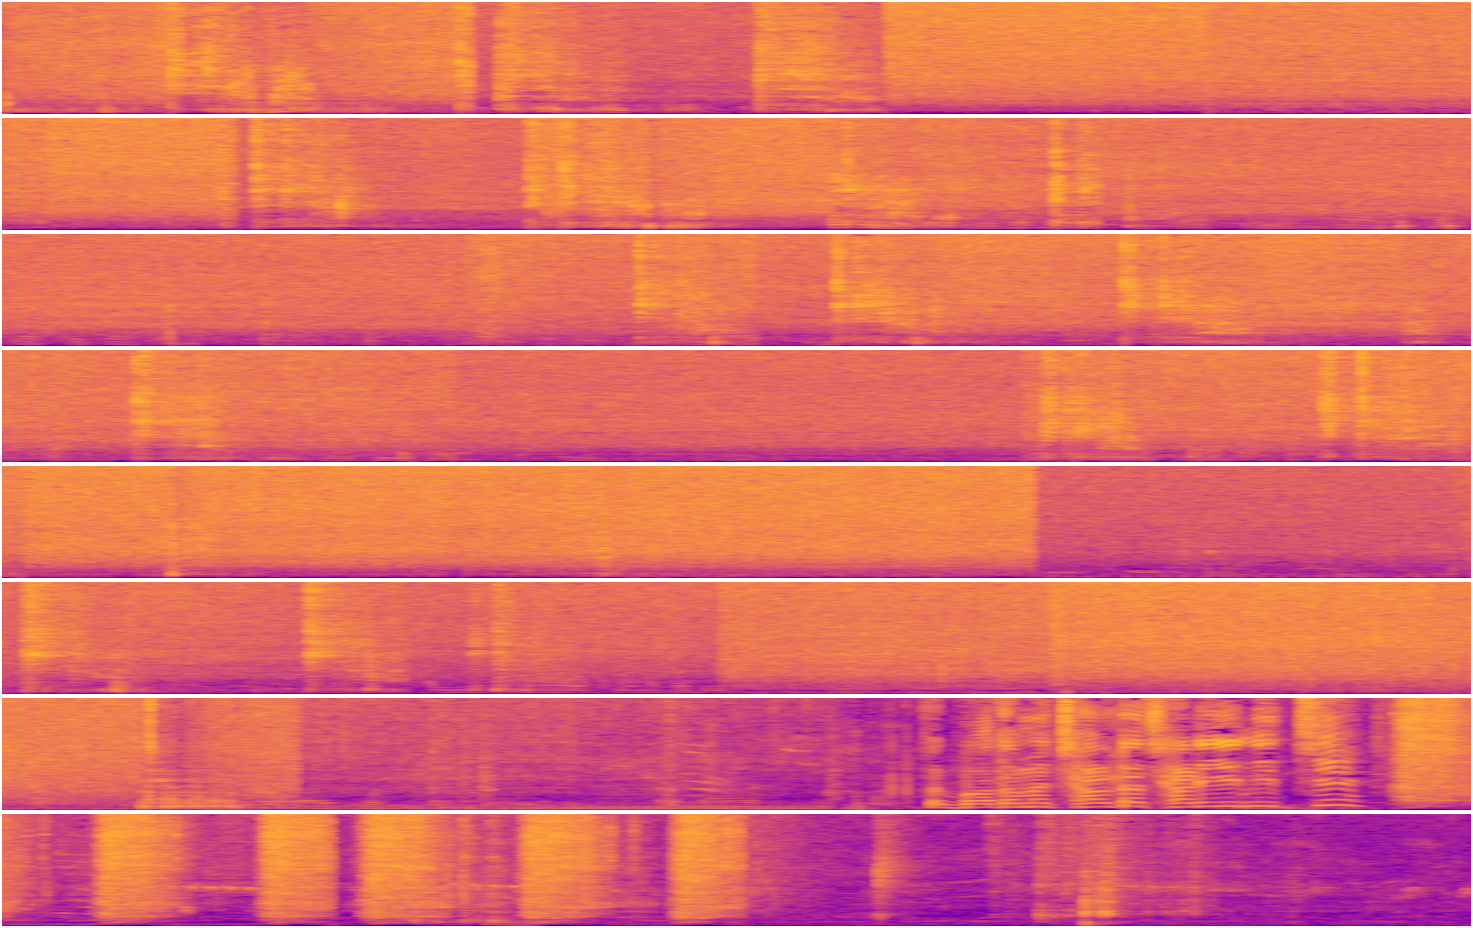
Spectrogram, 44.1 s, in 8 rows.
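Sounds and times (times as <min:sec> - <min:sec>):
vegetables sizzling in oil: 0:00.0 - 0:35.4, 0:38.2 - 0:41.4
spatula stirring in pan: 0:00.4 - 0:03.4.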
